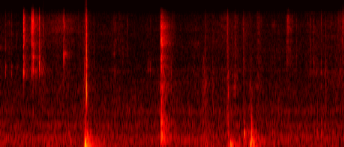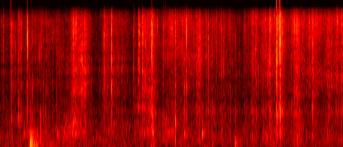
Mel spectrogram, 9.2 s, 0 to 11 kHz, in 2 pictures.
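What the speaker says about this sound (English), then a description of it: "I'm gonna cut the overwrap right here" Plastic overwrap on a 2016 National Treasures Football card box being cut open, giving crinkly, crackling rustles with a few sharp snips and taps, close and moderately loud, then denser continuous crinkling in the second half.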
